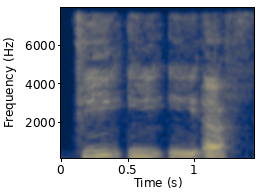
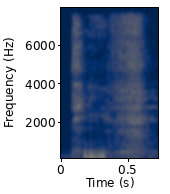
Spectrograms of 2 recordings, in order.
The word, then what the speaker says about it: teeth: I'm gonna spell it for you. It's not. It's not thief. T-E. Teeth. Teef. Teeth.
